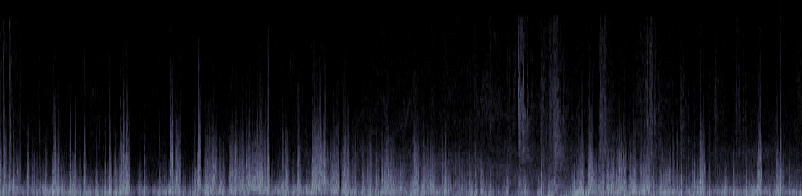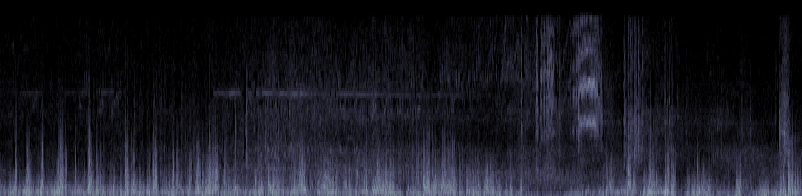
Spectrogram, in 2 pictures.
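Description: Wind buffeting the microphone, a steady rough rumble. Near the end a brief high whine wavers up and down for about a second.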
